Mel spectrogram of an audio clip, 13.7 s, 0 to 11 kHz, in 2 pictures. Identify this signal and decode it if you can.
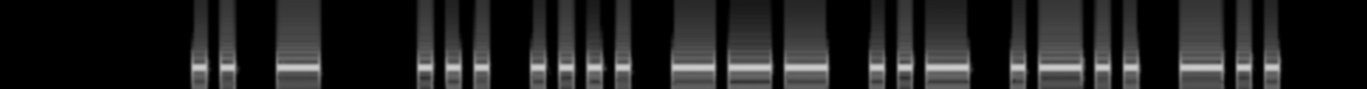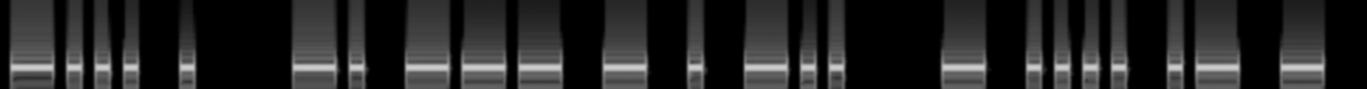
Morse code, heard as a keyed tone, about 17 wpm, 700 Hz. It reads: IT SHOULD BE NOTED THAT
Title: Sets of 5 Words 17wpm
